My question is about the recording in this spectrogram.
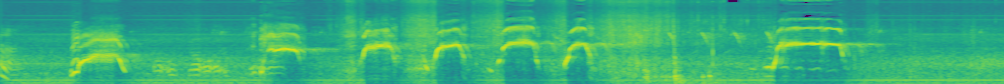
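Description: A boy giving a series of short, high-pitched screams as a bucket of ice-cold water is dumped over his head, with the water splashing over him around the middle and one longer scream near the end.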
